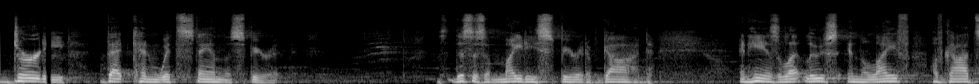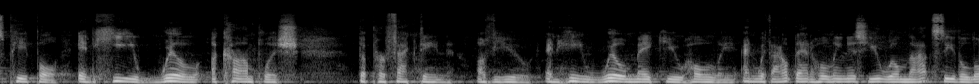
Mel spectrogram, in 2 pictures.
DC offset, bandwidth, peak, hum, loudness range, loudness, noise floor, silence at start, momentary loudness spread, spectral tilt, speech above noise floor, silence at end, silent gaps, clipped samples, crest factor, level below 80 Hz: under 0.1%; 11.5 kHz; -6 dBFS; none; 4 LU; -22 LUFS; -52 dBFS; 0 s; 9 LU; -6.5 dB/octave; 31 dB; 0 s; none; under 0.1%; 16 dB; -52 dBFS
